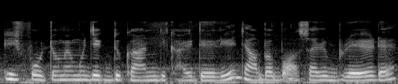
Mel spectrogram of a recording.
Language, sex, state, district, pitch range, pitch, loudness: Hindi, female, Rajasthan, Jaipur, 185-210 Hz, 195 Hz, -16 LUFS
